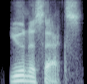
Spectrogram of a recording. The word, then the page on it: unisex: American English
